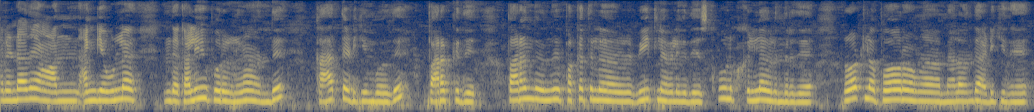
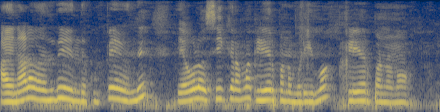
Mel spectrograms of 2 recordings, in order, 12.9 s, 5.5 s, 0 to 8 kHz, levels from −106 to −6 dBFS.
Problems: background sounds at intervals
